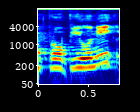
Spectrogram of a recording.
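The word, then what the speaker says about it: propionic: प्रोपेन oic acid है, तो दोनों में प्रोनाउंसिएशन का अलग अलग है, ध्यान देना इस पर, ये है प्रोपियोनिक, ये है प्रोपेनोइक, ठीक है ना।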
